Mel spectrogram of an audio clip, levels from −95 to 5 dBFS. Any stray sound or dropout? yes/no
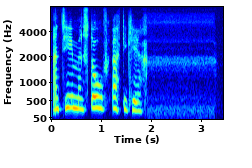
no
